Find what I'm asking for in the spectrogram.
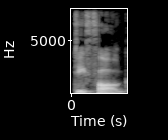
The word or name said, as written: defog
